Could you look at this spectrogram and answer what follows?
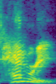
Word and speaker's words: Henri: It's Henry. Like I know that they don't want to pronounce it. My grandfather's name. It's a French pronunciation of Henry.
